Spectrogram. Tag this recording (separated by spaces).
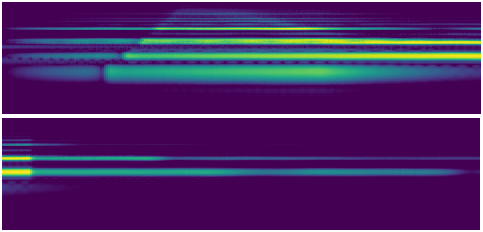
bell tubular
